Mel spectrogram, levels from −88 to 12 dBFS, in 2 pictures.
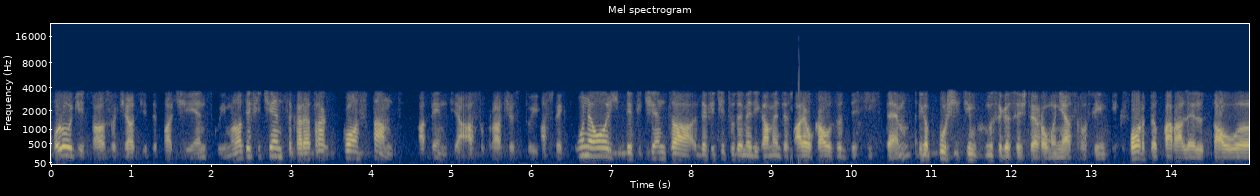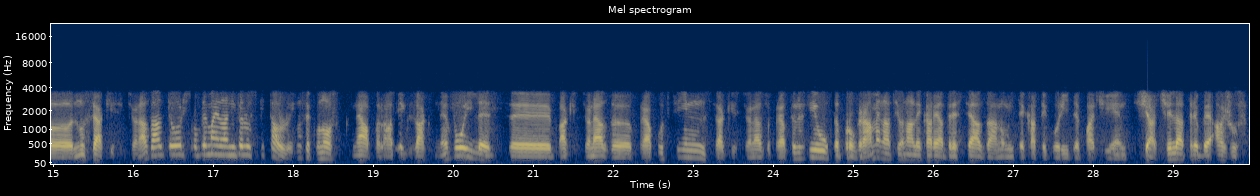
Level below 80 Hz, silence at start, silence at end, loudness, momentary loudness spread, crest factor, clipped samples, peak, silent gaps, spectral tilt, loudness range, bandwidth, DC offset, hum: -78 dBFS; 0.05 s; 0.1 s; -21 LUFS; 12 LU; 20 dB; under 0.1%; 0 dBFS; none; -7.5 dB/octave; 4 LU; 3.9 kHz; under 0.1%; none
